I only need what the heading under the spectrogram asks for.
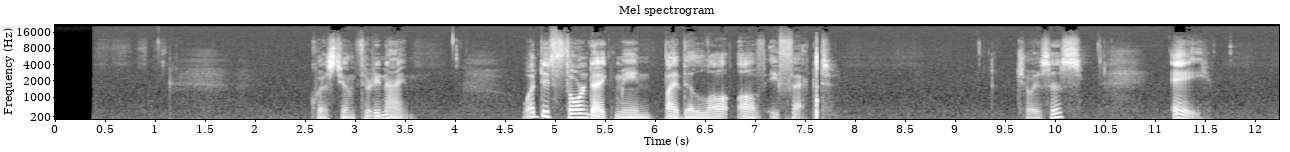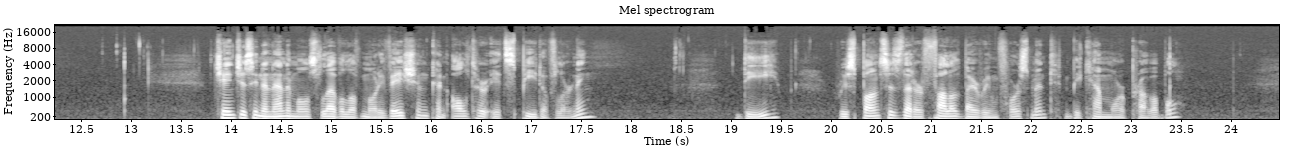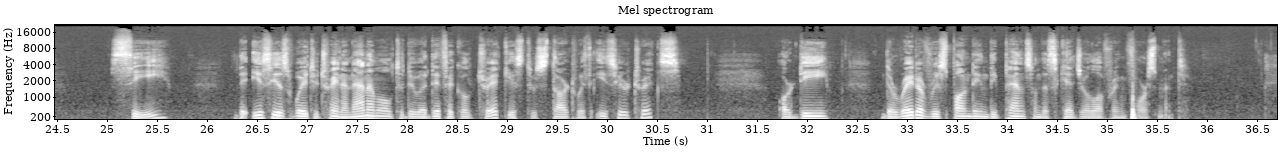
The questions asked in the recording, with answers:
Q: What did Thorndike mean by the law of effect?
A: And the correct choice here is B.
